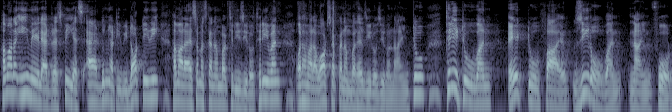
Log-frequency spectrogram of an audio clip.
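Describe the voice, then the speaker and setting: A man's voice: mid-range voice, animated, a little mellow. A man from Pakistan hosting a religious TV program in a formal, polite manner, reading out quiz questions and contact numbers. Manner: polite, formal address to guest. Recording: dull lo-fi broadcast audio.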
